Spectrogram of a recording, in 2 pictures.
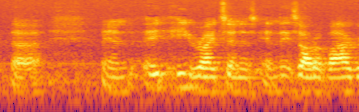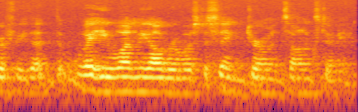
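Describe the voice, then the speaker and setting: A man speaks at a moderate pace in a fairly high pitch with monotone, flat intonation, over noticeable background noise and audible room echo. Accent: Southern US. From Alabama, US South (Huntsville). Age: 60s. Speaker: son of a rocket engineer, oral history interviewee. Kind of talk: oral history interview. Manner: hesitant, many fillers.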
